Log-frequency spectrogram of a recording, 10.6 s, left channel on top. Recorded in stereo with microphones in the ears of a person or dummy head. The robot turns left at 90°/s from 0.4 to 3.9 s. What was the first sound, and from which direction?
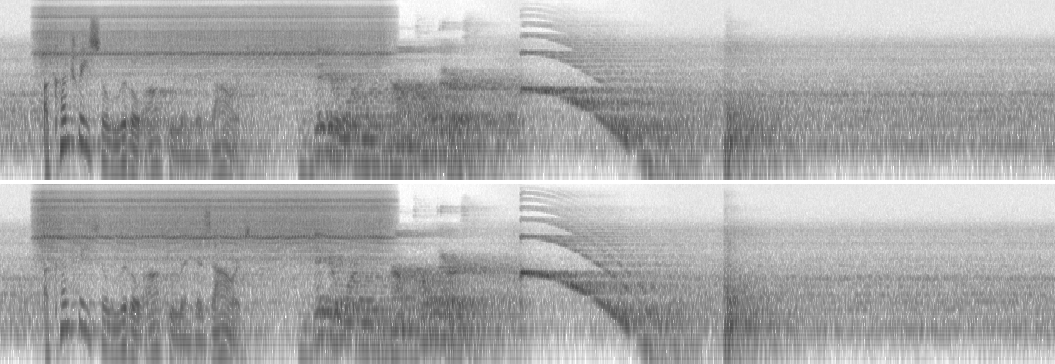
A man speaking, 85° left.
